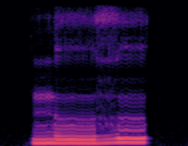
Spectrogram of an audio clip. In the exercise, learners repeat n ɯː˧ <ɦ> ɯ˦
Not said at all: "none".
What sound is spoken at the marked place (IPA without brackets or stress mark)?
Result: ɦ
